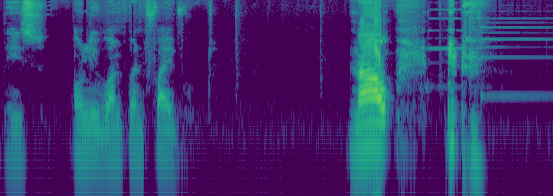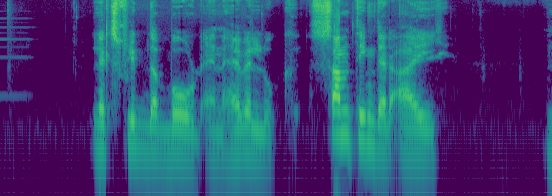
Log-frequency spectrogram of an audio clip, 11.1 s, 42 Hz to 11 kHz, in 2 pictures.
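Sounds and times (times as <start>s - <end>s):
faint chime: 3.8s - 6.0s
man coughing: 4.0s - 4.9s.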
